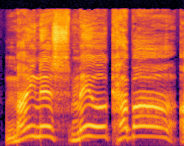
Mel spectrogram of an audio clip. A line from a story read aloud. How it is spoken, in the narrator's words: on different pitches in half-screamed harmony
